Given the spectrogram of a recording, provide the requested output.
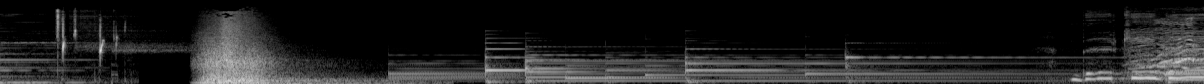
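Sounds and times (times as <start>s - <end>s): rising drip plinks: 0.6s - 1.4s
loud whoosh: 1.9s - 4.4s.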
